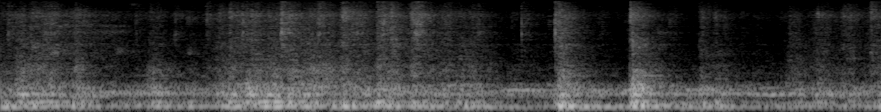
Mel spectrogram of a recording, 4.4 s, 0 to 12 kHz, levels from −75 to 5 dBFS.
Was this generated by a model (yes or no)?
yes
